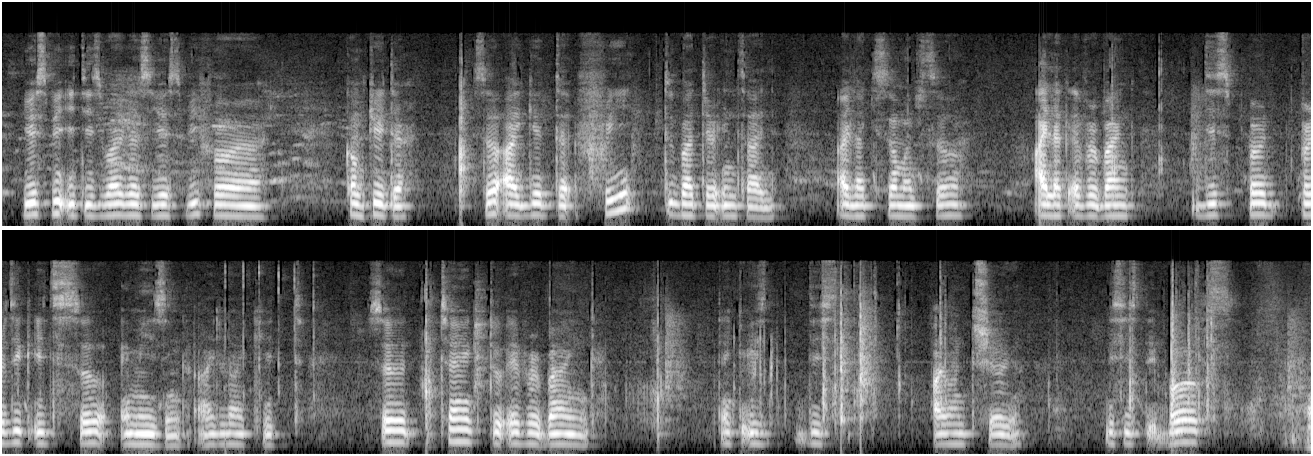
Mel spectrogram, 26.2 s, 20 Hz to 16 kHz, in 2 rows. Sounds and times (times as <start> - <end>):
Speech: 0.0 - 16.2, 16.8 - 19.1, 20.2 - 21.6, 22.4 - 23.4, 24.1 - 25.5.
